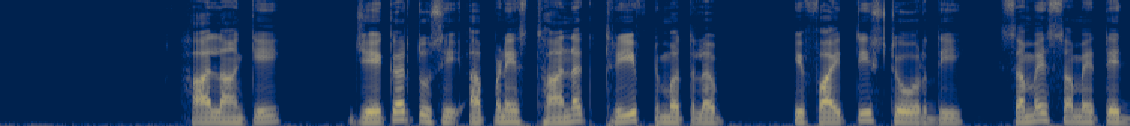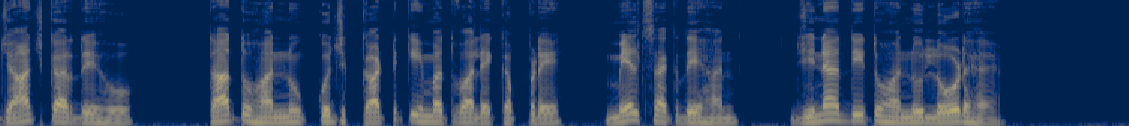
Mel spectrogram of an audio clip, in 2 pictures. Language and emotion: Punjabi, neutral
